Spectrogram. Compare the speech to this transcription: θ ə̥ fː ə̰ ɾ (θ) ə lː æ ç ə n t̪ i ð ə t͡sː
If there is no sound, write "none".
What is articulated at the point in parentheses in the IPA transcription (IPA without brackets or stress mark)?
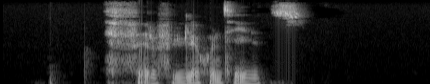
f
